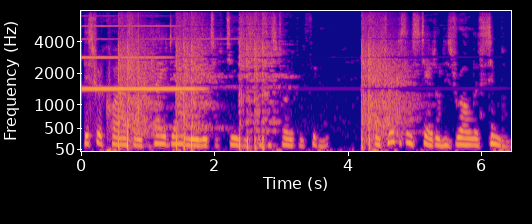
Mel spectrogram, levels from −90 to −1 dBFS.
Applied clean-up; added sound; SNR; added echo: classical method Wiener filter.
